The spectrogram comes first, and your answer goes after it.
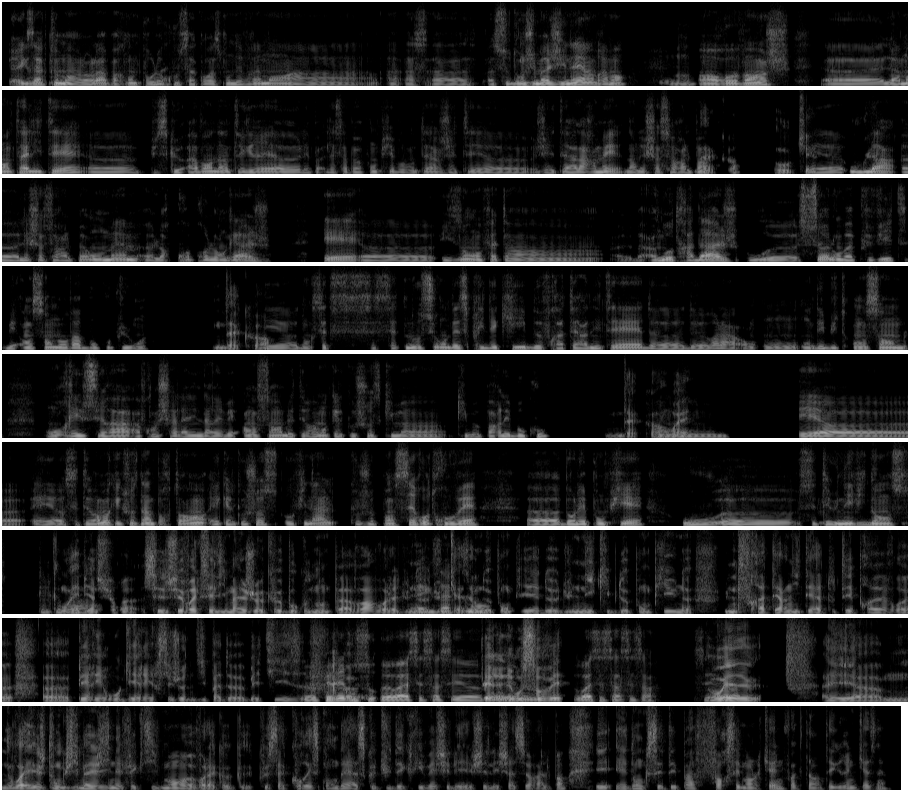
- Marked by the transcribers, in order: drawn out: "un"; drawn out: "heu"; stressed: "évidence"; stressed: "équipe"; "épreuve" said as "épreuvre"; tapping
- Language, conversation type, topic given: French, podcast, Quand tu fais une erreur, comment gardes-tu confiance en toi ?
